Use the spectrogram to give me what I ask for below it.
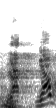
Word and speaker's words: Rạch Gốc: cái người miền Tây Mình có nói là gạch góc gạch góc chứ không phải là Rạch Gốc Ờ Khi mà mình đọc thì mình phải đọc đúng chính tả nhưng mà ở miền Tây Mình cứ gọi nói nhau là vu là gạch gốc gạch gốc gạch gốc ở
